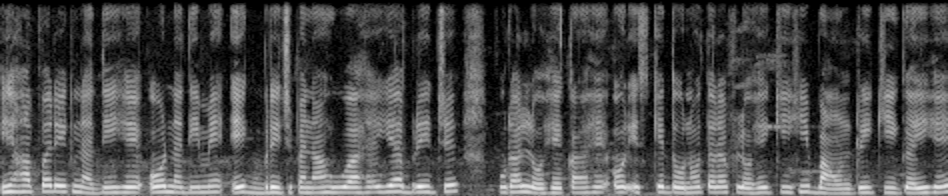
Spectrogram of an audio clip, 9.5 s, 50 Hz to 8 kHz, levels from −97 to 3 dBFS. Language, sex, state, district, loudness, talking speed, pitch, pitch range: Hindi, male, Punjab, Fazilka, -16 LUFS, 190 wpm, 215 Hz, 205-235 Hz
